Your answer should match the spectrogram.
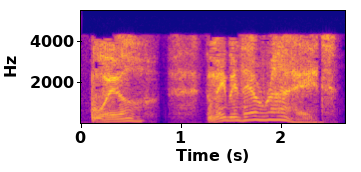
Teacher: Kind of a southern right and a lot higher.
